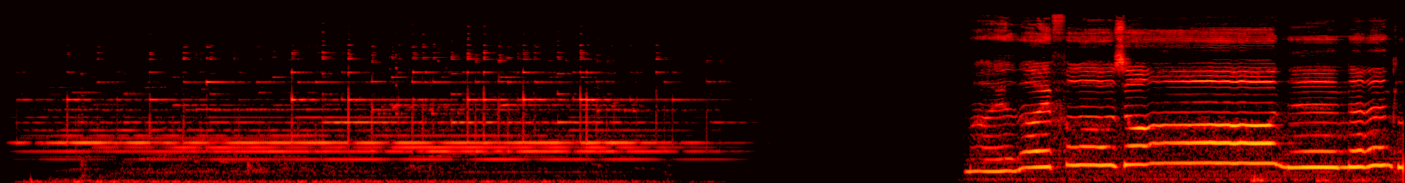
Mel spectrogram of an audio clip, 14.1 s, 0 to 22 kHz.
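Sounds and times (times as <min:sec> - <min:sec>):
wind chimes ringing: 0:00.1 - 0:07.8.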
